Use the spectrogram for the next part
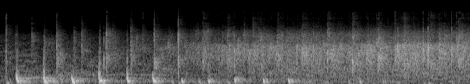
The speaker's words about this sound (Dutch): En ik wil graag iedereen daar alvast een hartelijk applaus op vragen... voor de prachtige prestaties van de mensen die op dit moment over de finish zijn.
